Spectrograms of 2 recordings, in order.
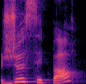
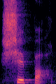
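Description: First: The word 'je' is said in full. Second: The word 'je' shrinks to a 'ch' sound. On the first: "au lieu de dire" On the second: "le « J » est prononcé comme « che »"

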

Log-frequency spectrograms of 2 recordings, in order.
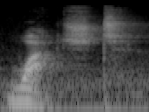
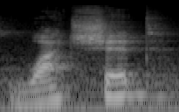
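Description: First: The word ends in a t sound. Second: The word does not end in a t sound. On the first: The speaker calls it right. "Como si tuviera un T al fin de la palabra" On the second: The speaker calls it wrong. "No decimos watched"

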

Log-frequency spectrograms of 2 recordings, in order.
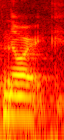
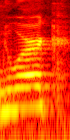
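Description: First: The W sound is dropped, like Nork. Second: The W sound is pronounced in the name. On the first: The speaker is a local. The speaker calls it right. "nah, it's Newark. N-O-R-K" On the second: The speaker is an outsider to the city. The speaker calls it wrong. "if you have any of the W in there, it's Sova"

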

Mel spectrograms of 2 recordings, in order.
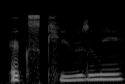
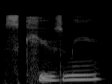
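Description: First: Every syllable, including the first, is fully pronounced. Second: The first vowel is dropped, starting from x. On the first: The speaker calls it wrong. "obviously pronouncing the word excuse me... It sounded like a bit rude to me" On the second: The speaker calls it right. "make the first letter E as like silent letter... just start from X... That's how I say it"

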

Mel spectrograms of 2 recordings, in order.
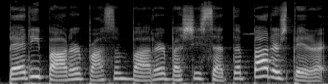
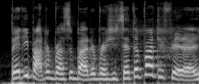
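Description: First: It is said at a medium-fast speed. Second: It is said as fast as possible.

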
